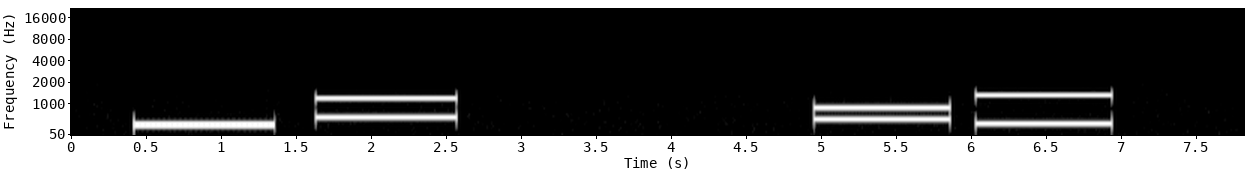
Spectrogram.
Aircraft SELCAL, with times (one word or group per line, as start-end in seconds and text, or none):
0.4-2.6 AC-GQ
5.0-6.9 FL-CR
